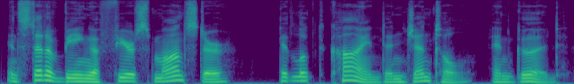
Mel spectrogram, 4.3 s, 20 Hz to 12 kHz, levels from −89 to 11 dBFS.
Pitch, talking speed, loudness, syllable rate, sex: 130 Hz, 180 wpm, -20 LUFS, 4.7 syllables/s, male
